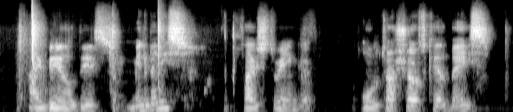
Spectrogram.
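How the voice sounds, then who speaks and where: Speaking with a strong Italian accent, a man keeps a fairly slow pace and a fairly low pitch with ordinary pitch variation. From Italy. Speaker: amateur luthier and musician. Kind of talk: DIY build vlog. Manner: hesitant, with fillers. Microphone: laptop recording.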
